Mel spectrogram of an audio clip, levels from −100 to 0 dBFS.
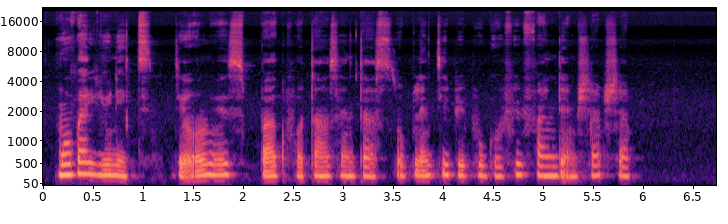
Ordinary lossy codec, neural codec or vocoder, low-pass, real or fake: none; none; none; real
